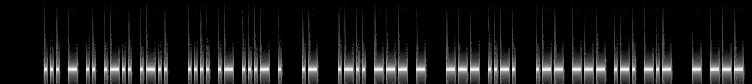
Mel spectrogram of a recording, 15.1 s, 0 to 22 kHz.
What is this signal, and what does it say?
Morse code, heard as a keyed tone, about 20 wpm, 700 Hz. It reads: STILL HAVE A LOT OF WORK TO
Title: Sets of 8 Words - 20wpm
